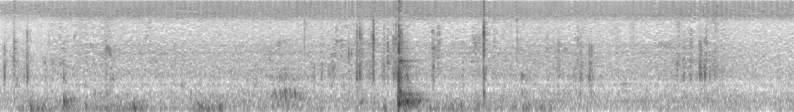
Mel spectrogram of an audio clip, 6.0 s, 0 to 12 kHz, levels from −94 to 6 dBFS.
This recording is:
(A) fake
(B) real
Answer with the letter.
B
